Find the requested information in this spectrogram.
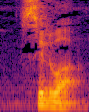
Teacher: आता समजा सिलवान हे हलनपद, या ठिकाणी याचा उच्चार कसा केला जाईल, सिलवा, कारण या वाक्याचे शेवटचे अक्षर हे हलंत न आलेलं आहे, त्यामुळे या ठिकाणी या न चा त्या ठिकाणी लोप केला जातो आणि त्याचा उच्चार सिलवा केला जातो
